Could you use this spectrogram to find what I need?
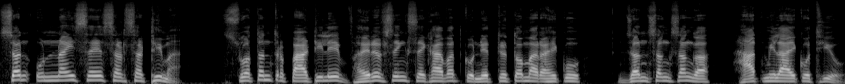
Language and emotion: Nepali, neutral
